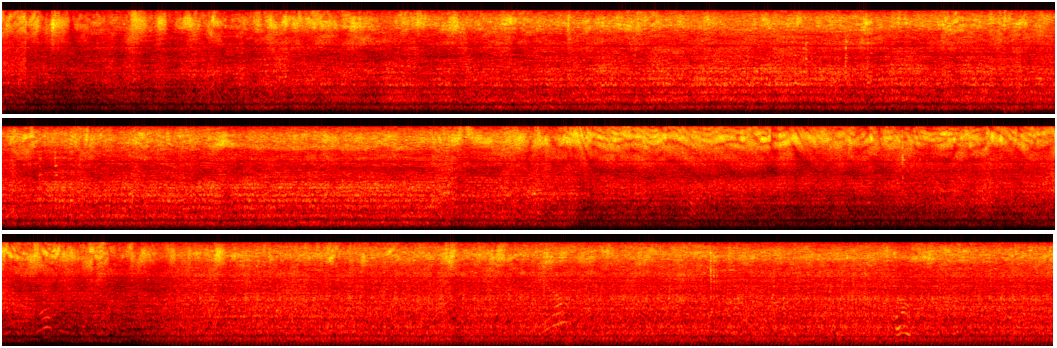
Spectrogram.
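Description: Oxy-fuel torch flame hissing steadily as it heats the bent steel of a tractor loader arm red-hot for straightening. About three-quarters of the way through, a steady low rumble joins in underneath.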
